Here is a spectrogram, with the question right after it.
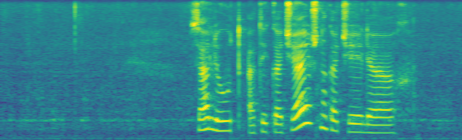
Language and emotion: Russian, neutral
